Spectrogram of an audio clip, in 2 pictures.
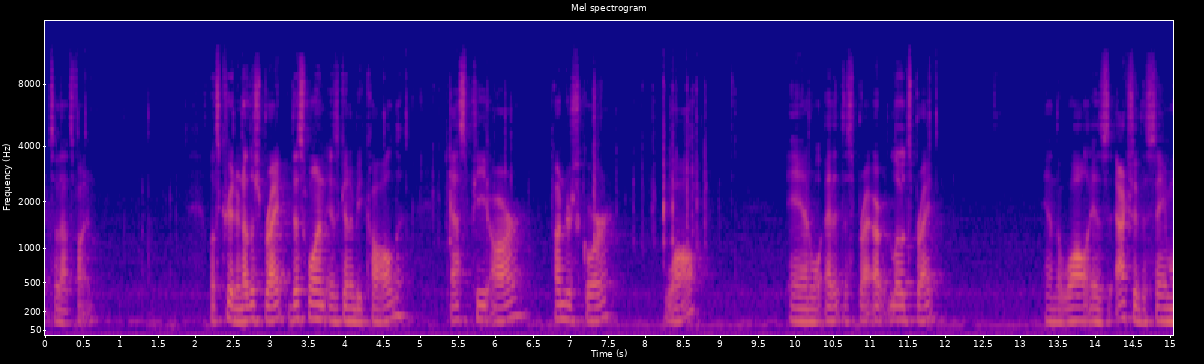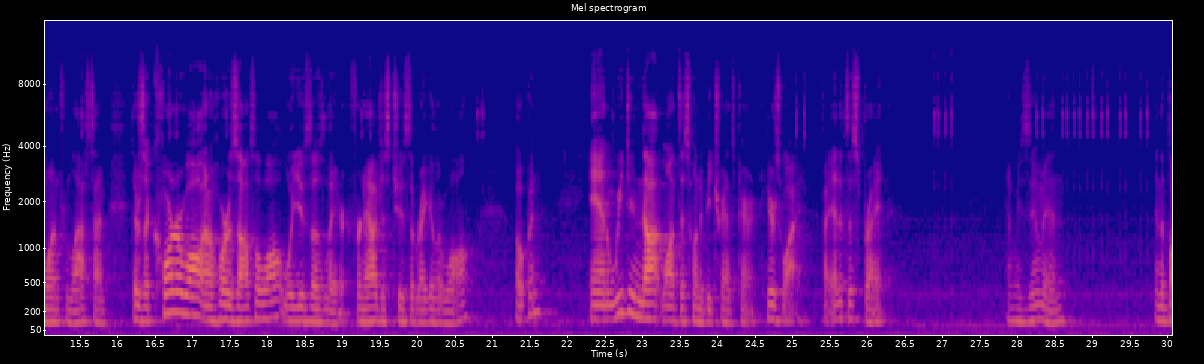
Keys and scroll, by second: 5.0-9.2 typing.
